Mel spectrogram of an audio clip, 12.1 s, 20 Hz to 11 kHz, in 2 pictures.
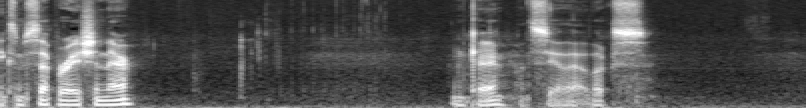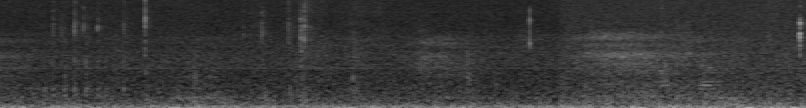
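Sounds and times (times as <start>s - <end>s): computer mouse and key clicks: 1.7s - 2.9s, 6.4s - 8.6s.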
